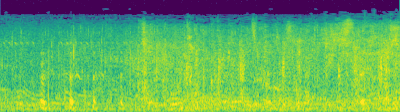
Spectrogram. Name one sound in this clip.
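Men murmur quietly.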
